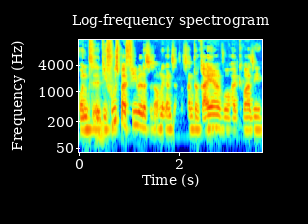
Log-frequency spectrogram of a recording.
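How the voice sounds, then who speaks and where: A man's very fast speech at medium pitch, with fairly even intonation. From Wolfsburg, Lower Saxony, Germany. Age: 40s. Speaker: football fan podcaster and author. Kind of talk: casual chat.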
